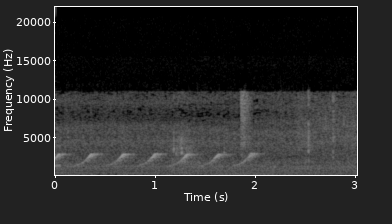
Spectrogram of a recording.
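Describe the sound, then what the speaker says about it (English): Birds sing in a farming video game, a repeated rising chirp call sounding seven times in a steady rhythm over a constant low hum, faint and distant with no talk. "That's why we've got the birds singing in the background."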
